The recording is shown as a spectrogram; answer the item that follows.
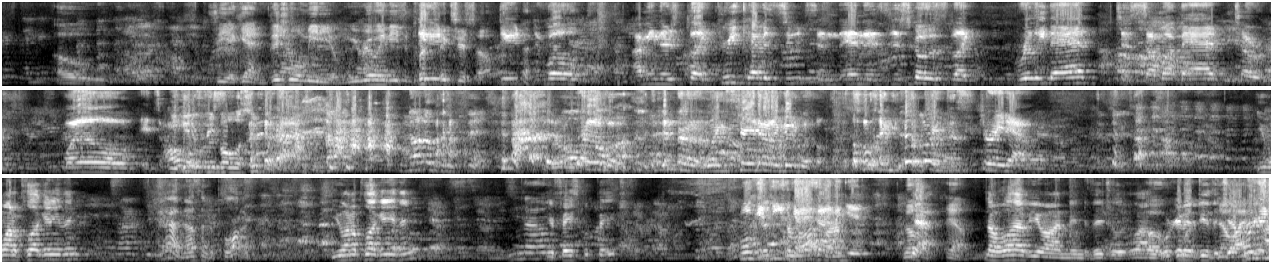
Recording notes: This is a live episode. Sound quality is not optimal so be warned.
